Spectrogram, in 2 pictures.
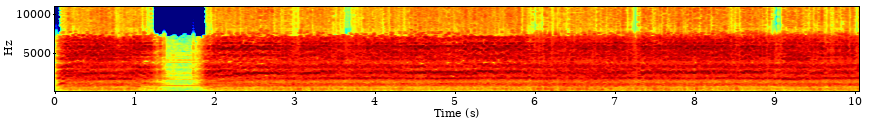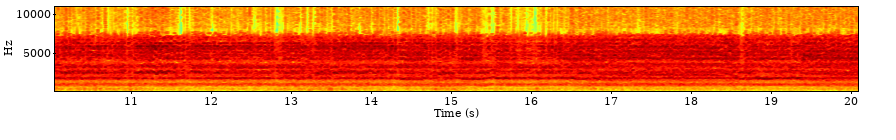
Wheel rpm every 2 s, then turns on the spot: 100, 190, 230, 220, 220, 230, 230, 220, 220, 220.
none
